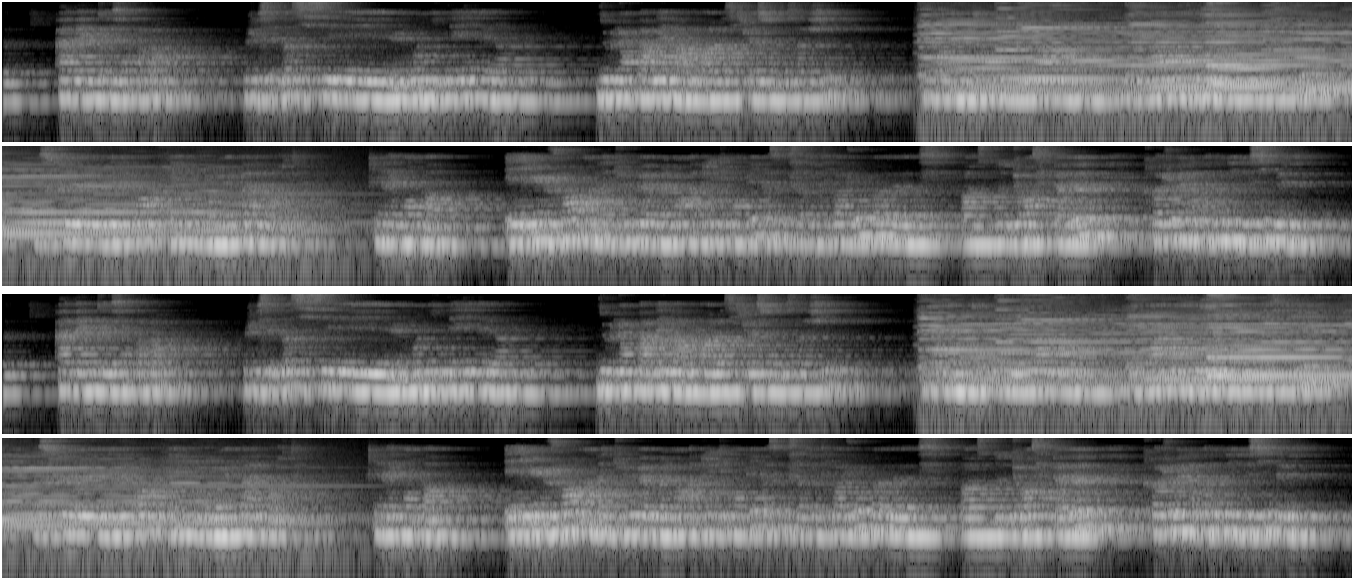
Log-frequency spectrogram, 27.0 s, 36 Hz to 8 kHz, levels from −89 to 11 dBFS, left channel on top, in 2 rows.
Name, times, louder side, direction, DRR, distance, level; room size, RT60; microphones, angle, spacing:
voice 1, 0.5-1.6 2.4-5.1 5.9-8.3 9.2-13.1 13.8-16.3 17.2-17.9 18.5-22.8 23.1-24.4 25.0-26.5, right 1 dB, 90° right, -13 dB, 0.9 m, -21 dB
Harp, 9.1-16.8, equal, 10° left, 0.3 m, -26 dB
2.7 x 2.4 x 2.4 m, 2.3 s
head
